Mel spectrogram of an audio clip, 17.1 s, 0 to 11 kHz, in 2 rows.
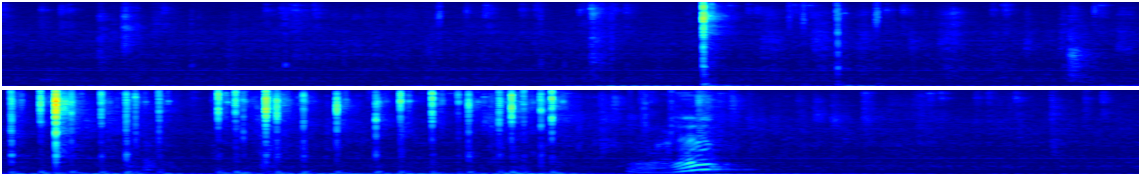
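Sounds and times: keyboard typing: 0.3 - 16.9.

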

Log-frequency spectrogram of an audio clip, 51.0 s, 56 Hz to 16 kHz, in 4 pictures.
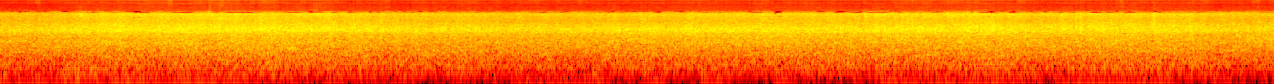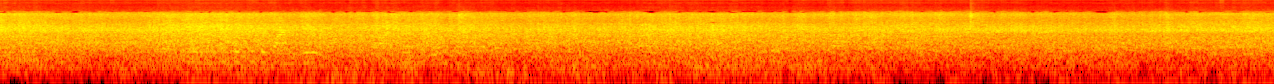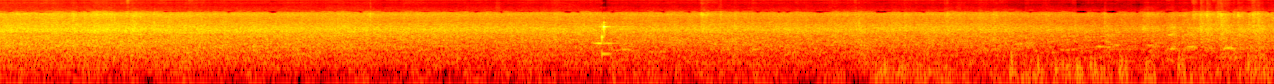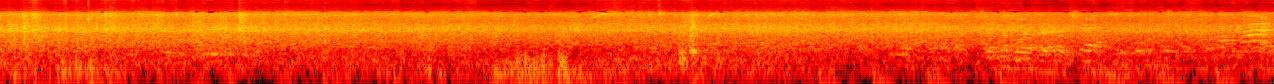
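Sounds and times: rain and hail on metal roofs: 0.0 - 50.9.

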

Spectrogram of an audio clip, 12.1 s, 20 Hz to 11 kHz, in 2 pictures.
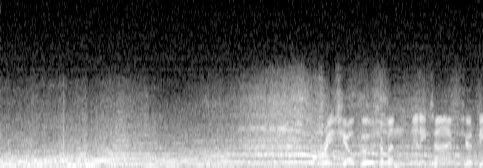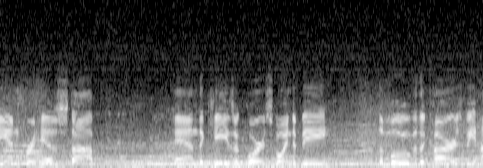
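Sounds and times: race car engines at speed: 0.0 - 12.0.

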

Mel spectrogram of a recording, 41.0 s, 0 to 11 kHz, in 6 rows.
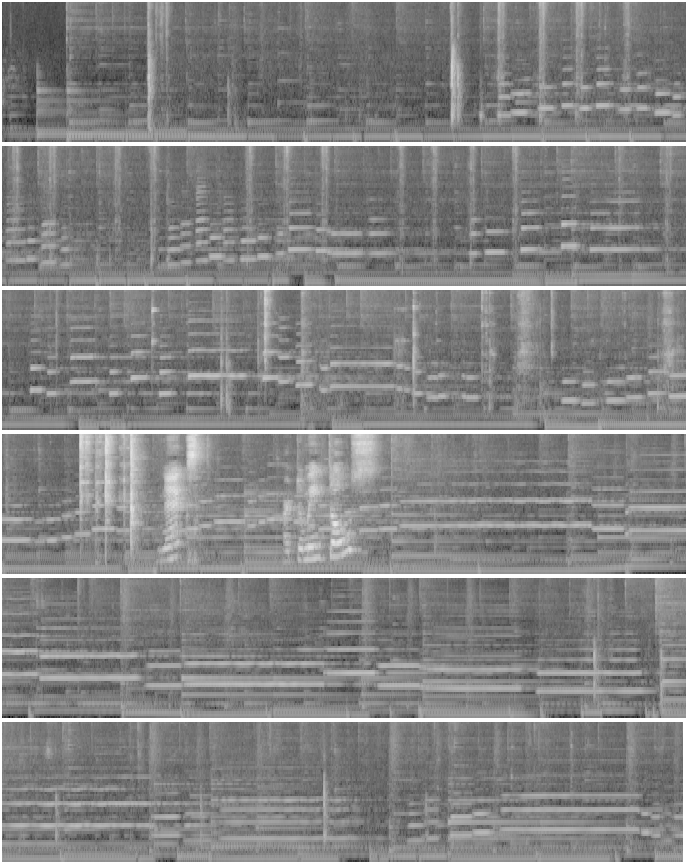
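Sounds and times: instrumental background music: 0.0 - 41.0.

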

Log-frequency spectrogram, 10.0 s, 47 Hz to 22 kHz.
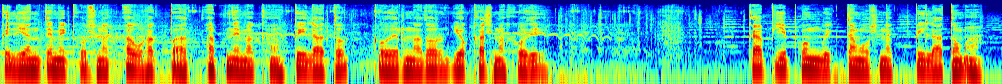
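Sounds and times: horse whinnying: 1.9 - 7.0
hooves on stone paving: 4.8 - 9.4.

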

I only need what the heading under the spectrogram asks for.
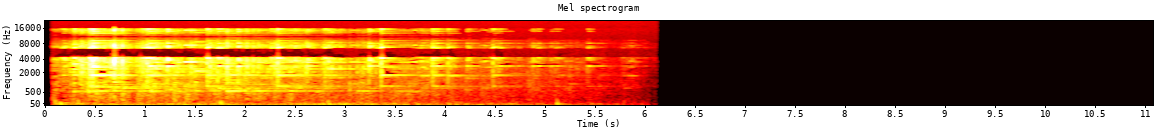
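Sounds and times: chiming bell-like notes: 0.1 - 6.0
light metallic clinks: 0.1 - 6.1.

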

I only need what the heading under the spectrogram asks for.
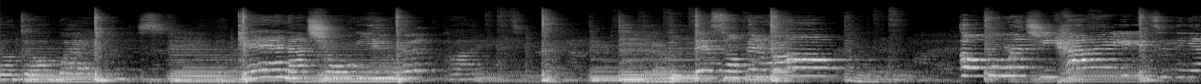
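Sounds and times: woman singing: 0.0 - 5.3, 6.8 - 8.5, 9.5 - 12.0
strummed acoustic guitar: 0.0 - 12.0.

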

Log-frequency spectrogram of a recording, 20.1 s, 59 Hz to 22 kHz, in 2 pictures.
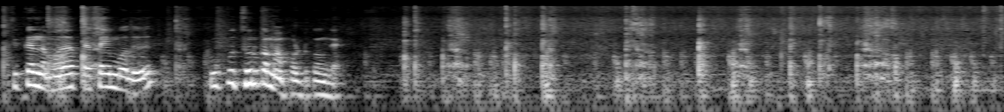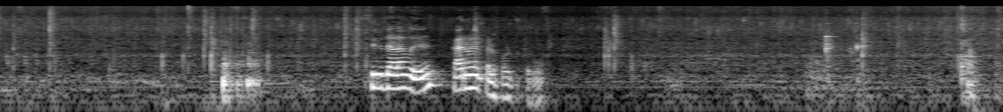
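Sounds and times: food sizzling in oil: 0.0 - 20.0
ladle scraping metal pan: 0.4 - 2.0, 4.0 - 5.6, 6.2 - 9.1.

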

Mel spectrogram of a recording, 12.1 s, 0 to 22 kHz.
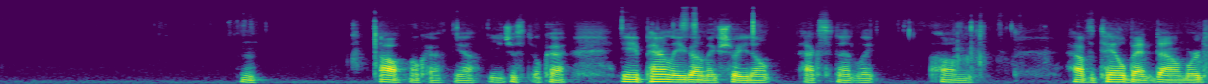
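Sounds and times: plastic parts clicking together: 9.0 - 10.2.

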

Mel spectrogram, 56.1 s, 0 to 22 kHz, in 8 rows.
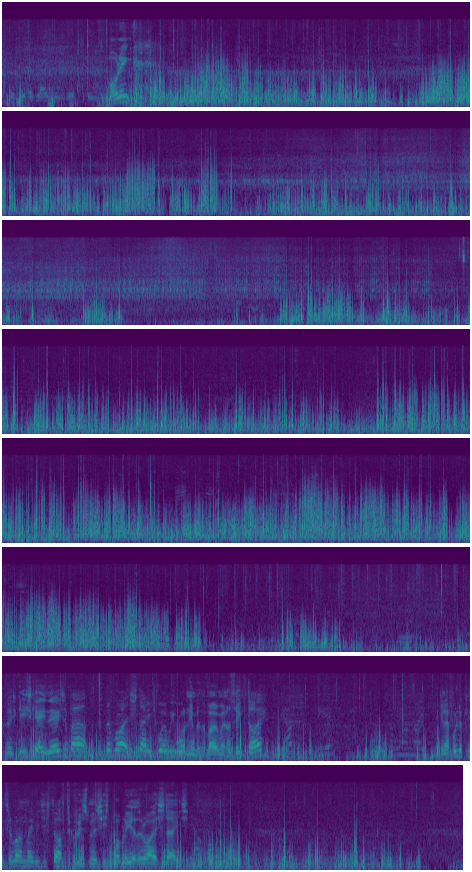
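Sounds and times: vehicle running: 0.0 - 56.0
wind buffeting microphone: 0.0 - 56.0.

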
